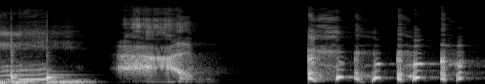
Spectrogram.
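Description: A groaning voice and a rough, raspy hack lead into a loud fit of wet, phlegmy coughs, about six harsh bursts in quick succession with no talking.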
